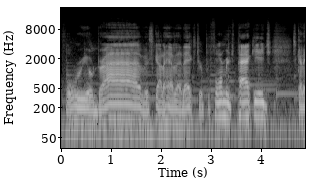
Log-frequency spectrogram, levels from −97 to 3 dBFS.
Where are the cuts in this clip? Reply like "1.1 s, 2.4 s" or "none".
none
